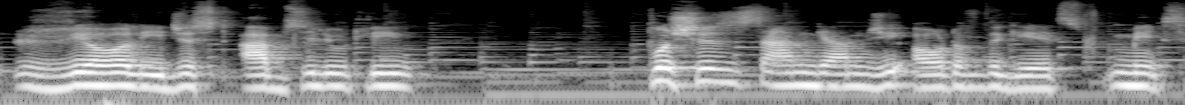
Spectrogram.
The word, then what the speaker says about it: Gamgee: frodo's friends sam gamgee i've written it from here but that's how it's pronounced sam gamji is my absolute favorite character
